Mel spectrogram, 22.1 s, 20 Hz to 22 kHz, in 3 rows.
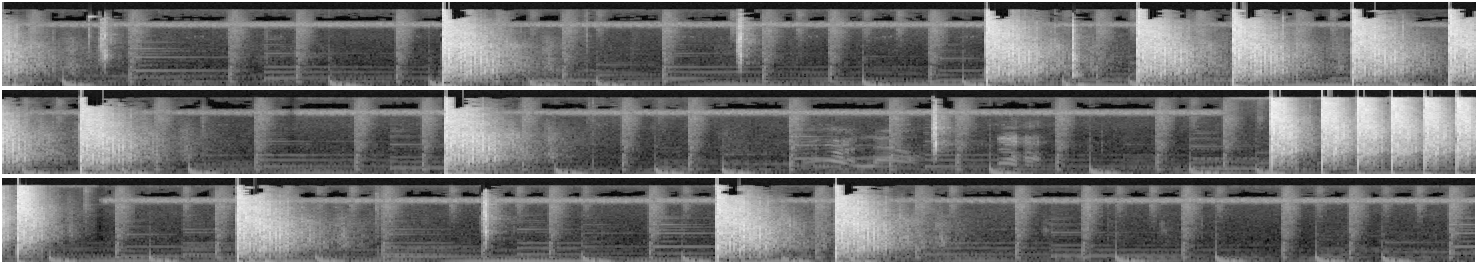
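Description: Hi-Point C9 9mm pistol firing Pyrodex black-powder loads: a dozen or so sharp shots, some singly and some in quick strings, broken by pauses. The pistol is fouled with heavy black-powder buildup and is starting to have feeding and ejection failures.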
